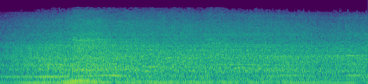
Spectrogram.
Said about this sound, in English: This was the sound of dump trucks and bulldozers during the building of the Patricia and Philip Frost Museum of Science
